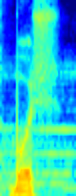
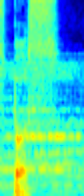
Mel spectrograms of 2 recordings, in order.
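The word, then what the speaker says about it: Bosch: آخ راستی نیاین بگین هیرونیموس بوش درسته، شما درست میگین، منم درست میگم. با تلفظ اهالی فلاند هیرونیموس بوس.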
